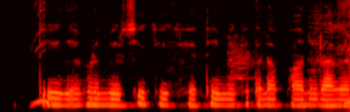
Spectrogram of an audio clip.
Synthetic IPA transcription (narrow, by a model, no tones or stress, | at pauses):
t̪iːnḛːɡəɽmɪɾt͡ʃikikʰeːt̪imẽkɪt̪napaːnilaːɡeː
